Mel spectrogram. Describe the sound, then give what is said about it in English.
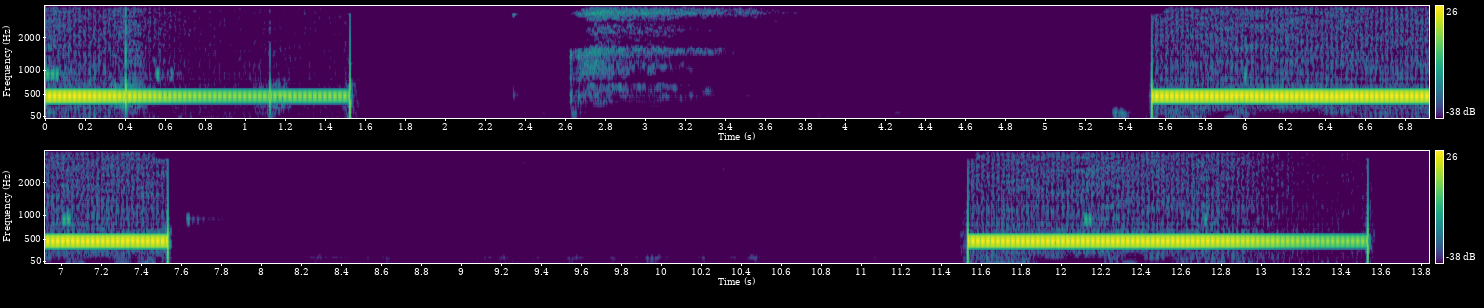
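A telephone line tone sounds as a call is dialled. A steady mid-pitched tone comes in three long bursts of about two seconds, with silent gaps between them and a faint brief noise in the first gap. “Dialing.”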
